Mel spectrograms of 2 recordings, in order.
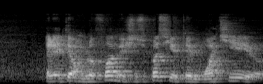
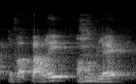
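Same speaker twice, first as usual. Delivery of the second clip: usual speaking voice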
